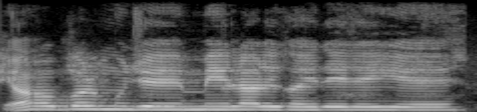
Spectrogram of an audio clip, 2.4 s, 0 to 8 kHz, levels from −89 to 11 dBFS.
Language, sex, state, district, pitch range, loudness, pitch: Hindi, female, Arunachal Pradesh, Lower Dibang Valley, 200-220 Hz, -15 LUFS, 210 Hz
